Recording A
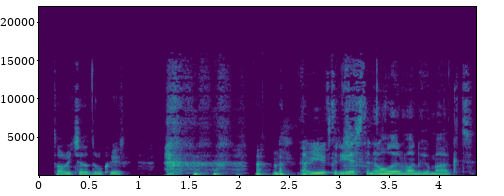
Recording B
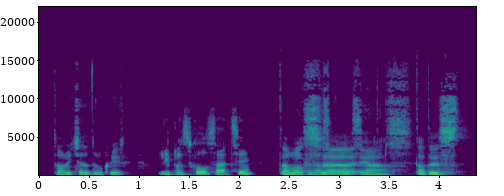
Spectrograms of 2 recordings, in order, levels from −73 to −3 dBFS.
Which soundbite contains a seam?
B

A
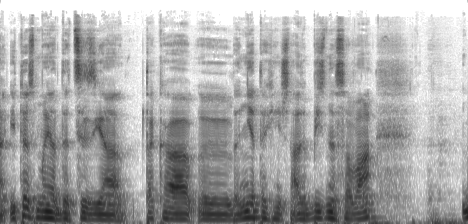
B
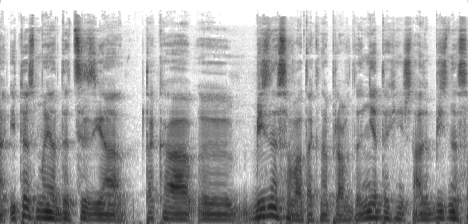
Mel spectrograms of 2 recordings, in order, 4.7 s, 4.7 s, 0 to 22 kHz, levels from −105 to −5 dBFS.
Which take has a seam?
A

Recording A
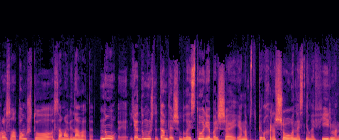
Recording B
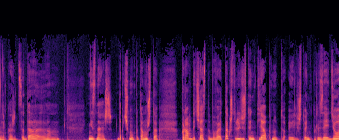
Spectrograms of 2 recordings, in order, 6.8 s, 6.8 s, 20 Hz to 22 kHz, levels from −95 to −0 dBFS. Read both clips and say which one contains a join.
B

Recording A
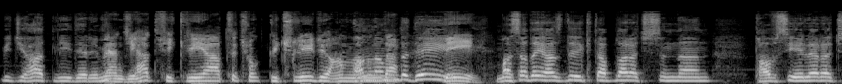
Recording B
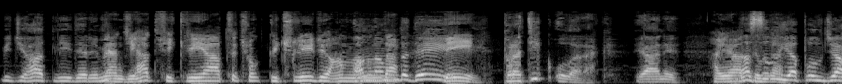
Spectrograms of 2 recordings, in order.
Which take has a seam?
B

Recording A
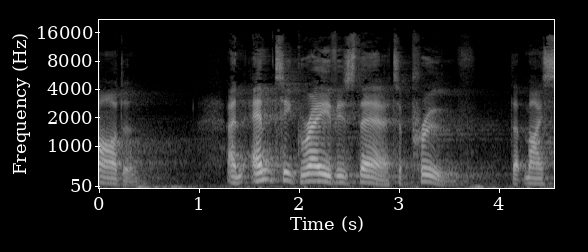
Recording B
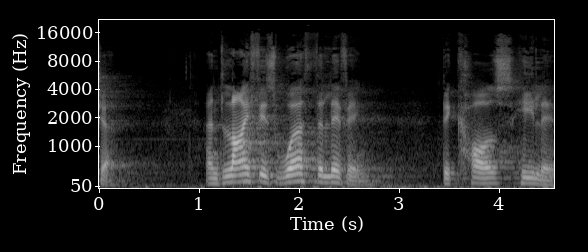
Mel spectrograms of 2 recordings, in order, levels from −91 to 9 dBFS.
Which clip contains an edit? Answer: B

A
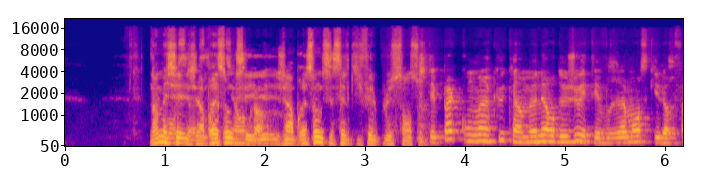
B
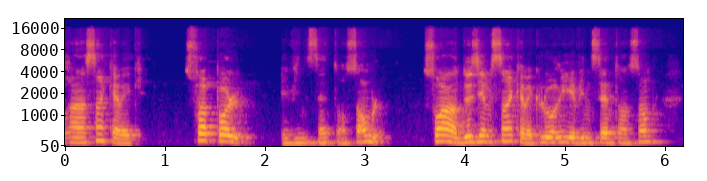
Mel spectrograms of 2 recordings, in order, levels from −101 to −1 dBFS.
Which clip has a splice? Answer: A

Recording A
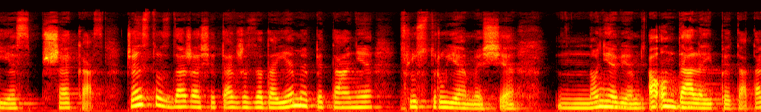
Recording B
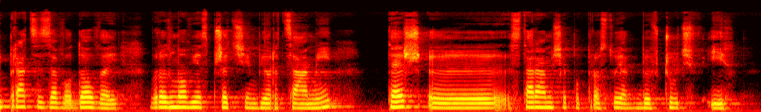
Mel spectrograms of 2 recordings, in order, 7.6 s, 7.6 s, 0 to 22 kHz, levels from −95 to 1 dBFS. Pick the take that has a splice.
A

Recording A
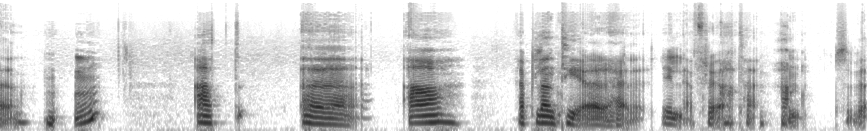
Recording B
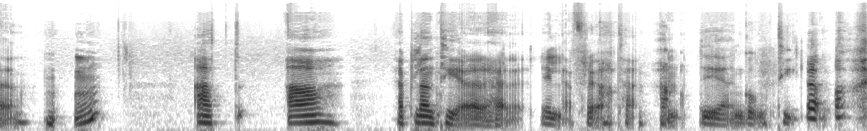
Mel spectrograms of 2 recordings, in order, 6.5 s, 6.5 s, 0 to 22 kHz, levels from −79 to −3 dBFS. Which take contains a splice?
B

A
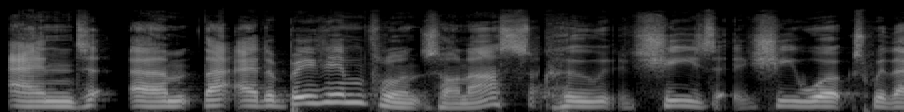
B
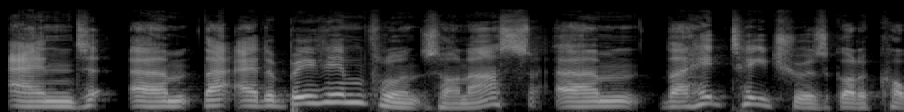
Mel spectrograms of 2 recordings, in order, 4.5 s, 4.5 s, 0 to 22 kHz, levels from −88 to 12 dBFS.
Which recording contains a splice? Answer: A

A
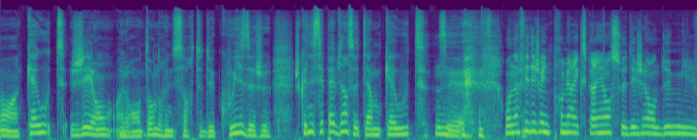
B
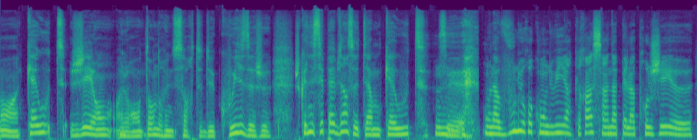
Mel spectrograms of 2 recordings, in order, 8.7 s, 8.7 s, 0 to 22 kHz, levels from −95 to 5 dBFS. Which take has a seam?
B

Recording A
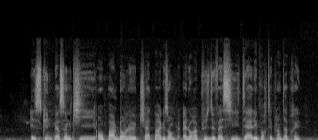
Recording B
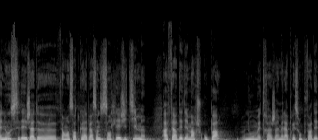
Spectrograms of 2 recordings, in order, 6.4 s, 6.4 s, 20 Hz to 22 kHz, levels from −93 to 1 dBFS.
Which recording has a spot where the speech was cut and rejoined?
B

